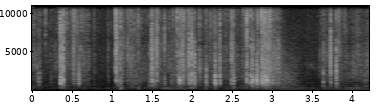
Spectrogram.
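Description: A solid, dry, gray-beige molded sand-cement chunk is broken and crushed by bare hands and fingertips in a basin. It gives a quick series of sharp, dry cracks and bright gritty crunches with soft crumbling between them, as the block falls apart into loose gritty powder.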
